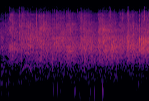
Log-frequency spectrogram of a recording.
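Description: Faint applause from a church congregation, an even spread of clapping.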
